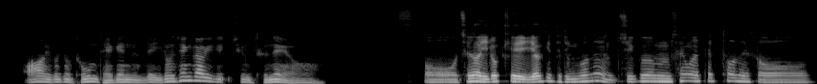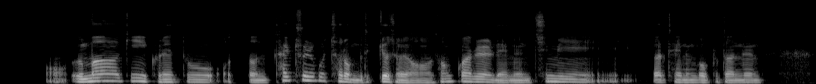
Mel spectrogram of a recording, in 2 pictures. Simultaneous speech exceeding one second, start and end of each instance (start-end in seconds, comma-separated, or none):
none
